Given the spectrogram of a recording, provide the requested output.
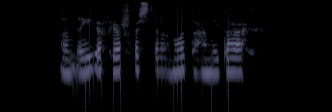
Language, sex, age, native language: Icelandic, female, 12, Icelandic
